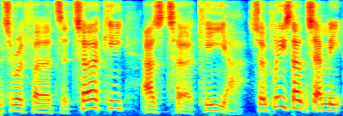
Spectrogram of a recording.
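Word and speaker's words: Türkiye: as turkey and that the Turkish pronunciation is Tura so in the same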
